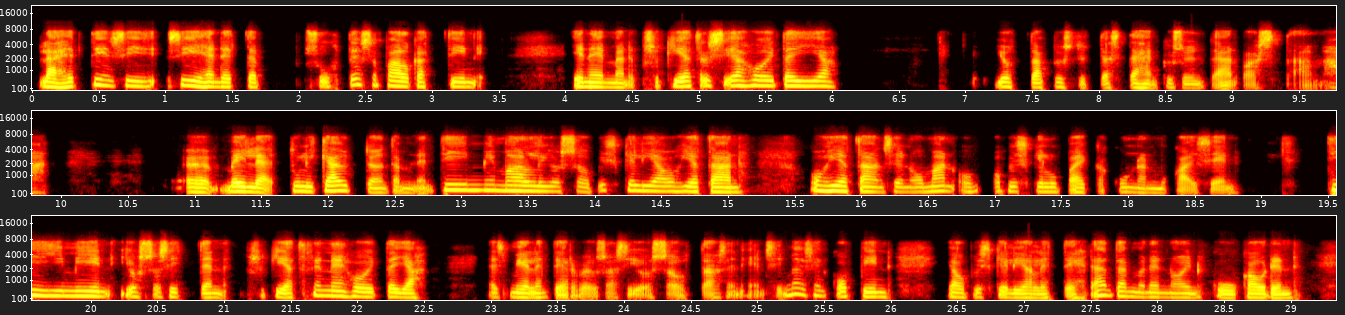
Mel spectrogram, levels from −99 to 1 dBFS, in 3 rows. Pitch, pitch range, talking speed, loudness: 180 Hz, 165-205 Hz, 90 wpm, -24 LUFS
